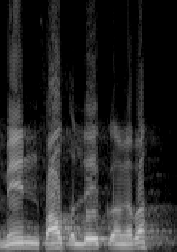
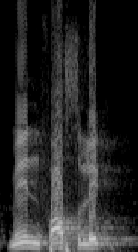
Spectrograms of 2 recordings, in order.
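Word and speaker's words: من فضلك: Dad dibacanya sad misalkan. Ulang. Min faslik. Ini salahnya. Min faslik masih kok. Itu bukan sad, dad. Dad itu. Jangan dibaca min fad jangan. Kalau baca itu berarti bagian dari Al-Qur'an. Ini dad. Dad ini bukannya sad.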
